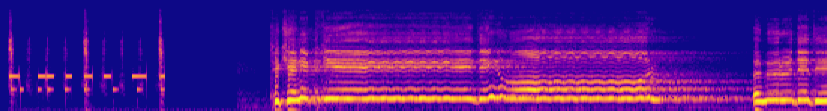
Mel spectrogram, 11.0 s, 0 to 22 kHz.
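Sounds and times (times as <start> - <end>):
short electronic beeps: 0.1 - 2.2.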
